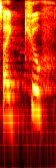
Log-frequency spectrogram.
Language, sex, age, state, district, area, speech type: Assamese, female, 30-45, Assam, Charaideo, urban, read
